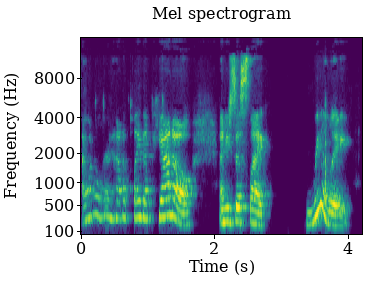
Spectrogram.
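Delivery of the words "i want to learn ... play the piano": small, tiny, high squeaky voice. Retelling answering his question, in a small squeaky voice. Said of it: "this little voice inside of me squeaked out".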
